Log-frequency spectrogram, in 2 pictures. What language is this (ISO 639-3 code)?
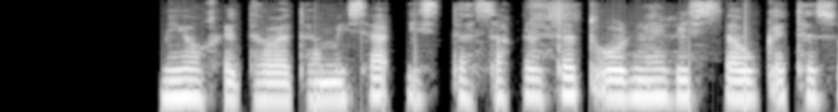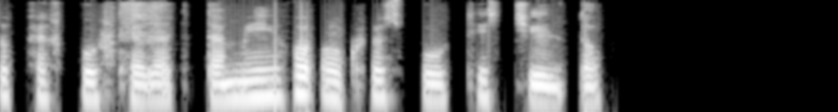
kat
